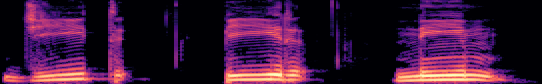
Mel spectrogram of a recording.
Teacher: جس کی آواز ہندی کی ای کی طرح ہوتی ہے، ہندی کے ای کی طرح ہوتی ہے، ای کی، اور تھوڑا کھینچ کر پڑھیں گے اس کو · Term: یا معروف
